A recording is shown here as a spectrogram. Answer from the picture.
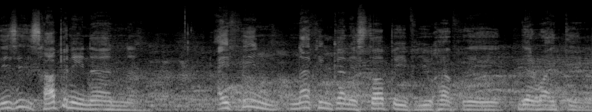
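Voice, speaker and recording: Fairly slowly and at a fairly high pitch, a man talks as noticeable background noise continues. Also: ordinary pitch variation. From Spain. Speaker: space industry executive. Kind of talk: interview. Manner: halting.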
